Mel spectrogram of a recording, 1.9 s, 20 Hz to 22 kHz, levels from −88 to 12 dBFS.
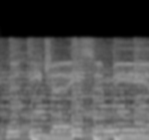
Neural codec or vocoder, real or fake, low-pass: none; real; 7.2 kHz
